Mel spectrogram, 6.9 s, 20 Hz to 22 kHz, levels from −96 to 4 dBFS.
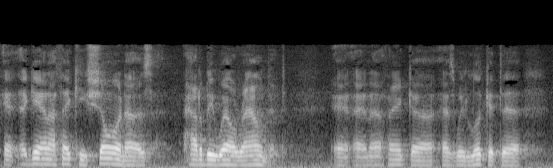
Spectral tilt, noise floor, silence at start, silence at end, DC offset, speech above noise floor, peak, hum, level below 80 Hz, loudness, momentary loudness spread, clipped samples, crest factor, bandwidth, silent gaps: -7 dB/octave; -37 dBFS; 0 s; 0.15 s; 0.6%; 22 dB; 0 dBFS; none; -40 dBFS; -16 LUFS; 12 LU; under 0.1%; 16 dB; 7.6 kHz; none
